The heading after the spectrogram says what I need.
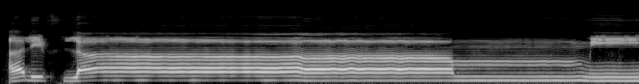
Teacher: So madde lazim harfi musaqqal and madde lazim harfi mukhaffaf, both mads are equal in elongation. Like both mads we long 3 alif, which is almost 6 harakat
